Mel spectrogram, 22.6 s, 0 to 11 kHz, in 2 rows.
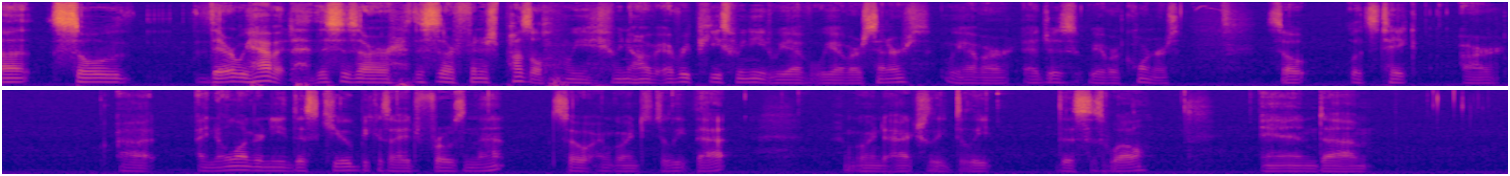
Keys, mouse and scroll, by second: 2.3 middle click, 2.8 scroll down 2, 2.9 middle click, 3.7 shift+middle click, 6.0 right click, 6.6 shift+right click, 9.6 right click, 10.8 shift+right click, 11.4 shift+middle click, 12.8 right click, 15.8 x, 17.2 right click, 18.3 x, 20.7 right click, 22.0 z.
